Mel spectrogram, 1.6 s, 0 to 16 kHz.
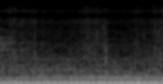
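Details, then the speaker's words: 1998 Oldsmobile Aurora V8 warming up after a simple fix cured its revving up: brief, deep, even idle with a steady low drone, no misses, surging or ticking; normal idle. "Sounds good. I almost spent hundreds of dollars just to try to figure out why it was revving up like that. And I finally figured out what it was. Something simple."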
